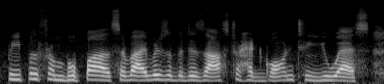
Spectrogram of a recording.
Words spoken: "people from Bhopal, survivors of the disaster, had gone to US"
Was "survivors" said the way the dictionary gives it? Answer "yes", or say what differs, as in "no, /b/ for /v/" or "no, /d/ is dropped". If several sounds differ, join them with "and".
yes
